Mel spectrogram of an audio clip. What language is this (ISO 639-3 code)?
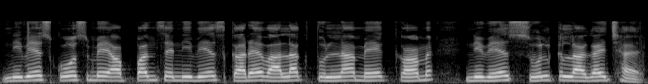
mai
